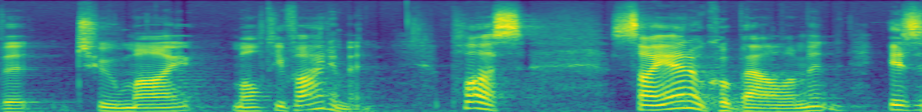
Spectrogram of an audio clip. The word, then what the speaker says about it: cyanocobalamin: market, is something called cyanocobalamin. Cyanocobalamin, cyano sounds like the word cyanide, and cyanide, most of us know, is a poison.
